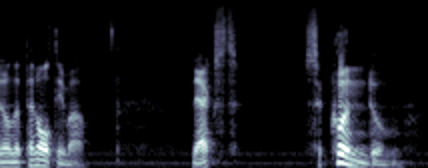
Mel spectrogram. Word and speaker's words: secundum: the penalty mo next secundum secundum also accented on the penalty ma because it is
